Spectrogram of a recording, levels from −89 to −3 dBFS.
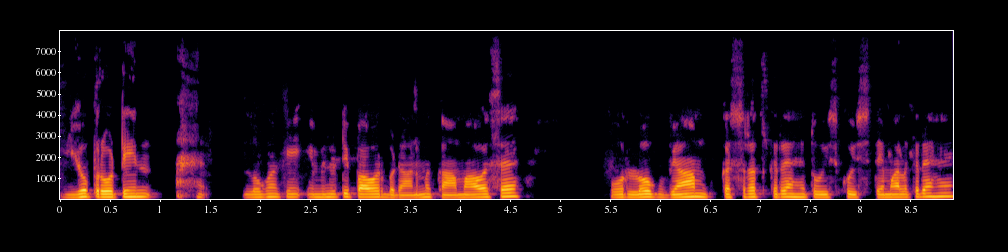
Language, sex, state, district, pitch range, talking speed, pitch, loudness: Marwari, male, Rajasthan, Churu, 130-145 Hz, 150 wpm, 140 Hz, -19 LUFS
